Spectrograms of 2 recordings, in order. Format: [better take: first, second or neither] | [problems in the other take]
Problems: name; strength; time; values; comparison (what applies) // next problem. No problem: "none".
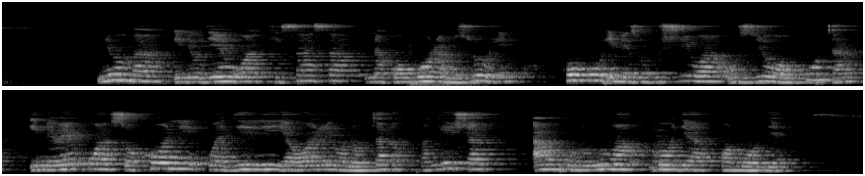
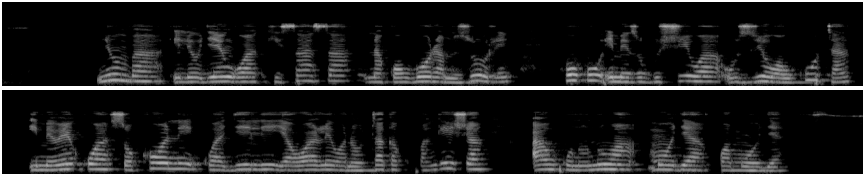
second | noise reduction (neural separator model SepFormer DNS4)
